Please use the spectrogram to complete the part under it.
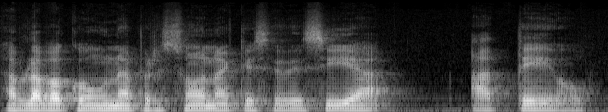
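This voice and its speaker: A man's voice: mid-range voice, steady tone, moderate pace, a little mellow. A man preaching a sermon as pastor, fervent, reading scripture and sighing to himself between points.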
